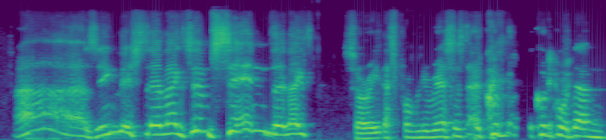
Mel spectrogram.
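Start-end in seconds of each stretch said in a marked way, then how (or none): 0.1-3.0 fake German accent, pitched up. Imagining what the German makers might think: put-on German accent. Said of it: "That was my German accent".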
